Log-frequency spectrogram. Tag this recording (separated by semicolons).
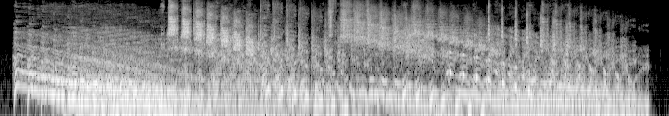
remix; glitch; sci-fi; trout; troutstrangler; weird; generic; strangler; santa; claus; santa-claus; holiday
